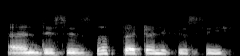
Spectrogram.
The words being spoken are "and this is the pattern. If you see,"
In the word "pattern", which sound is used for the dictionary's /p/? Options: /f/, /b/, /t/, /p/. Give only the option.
/b/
